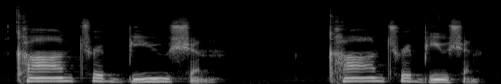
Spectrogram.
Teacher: We change the stress to the first and third syllable.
